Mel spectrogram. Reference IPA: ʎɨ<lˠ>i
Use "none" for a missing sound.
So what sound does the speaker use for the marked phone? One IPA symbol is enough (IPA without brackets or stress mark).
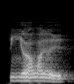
lˠ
